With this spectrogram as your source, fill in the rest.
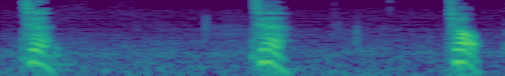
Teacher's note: When you pronounce t, you can feel that the front part of the tongue touches the area which is behind the upper front teeth, alveolar ridge. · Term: alveolars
